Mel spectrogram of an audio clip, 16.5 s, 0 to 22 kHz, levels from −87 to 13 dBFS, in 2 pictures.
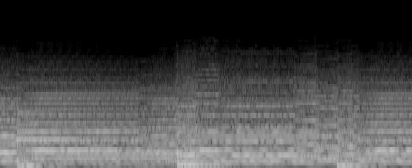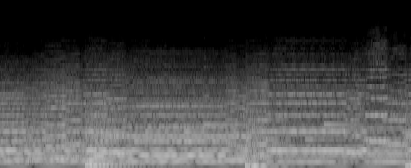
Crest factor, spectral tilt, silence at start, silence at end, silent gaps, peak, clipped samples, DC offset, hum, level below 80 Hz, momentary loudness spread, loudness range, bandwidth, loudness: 16 dB; -10 dB/octave; 0 s; 0 s; none; -2 dBFS; under 0.1%; under 0.1%; none; -36 dBFS; 6 LU; 2 LU; 6.2 kHz; -19 LUFS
